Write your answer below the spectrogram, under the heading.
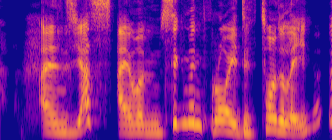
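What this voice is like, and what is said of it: Exaggerated fake German accent. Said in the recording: “doing the ridiculous German accent”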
